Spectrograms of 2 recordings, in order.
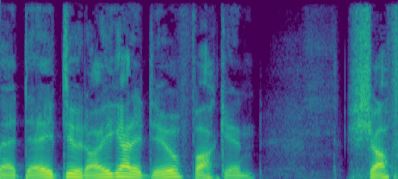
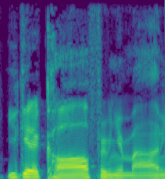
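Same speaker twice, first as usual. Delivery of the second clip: ordinary talk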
